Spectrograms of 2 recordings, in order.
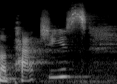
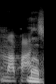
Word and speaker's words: mapache: He keeps calling them Apaches. And my husband says, that's not how you say it. And I said, well, now that's my new name for all the raccoons. Because how do you say it? Mapache? Mapache, yeah. Mapache is a raccoon.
